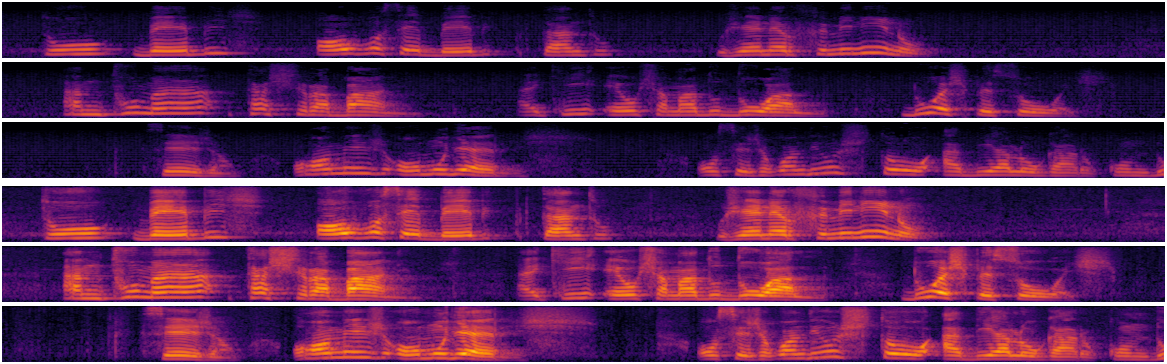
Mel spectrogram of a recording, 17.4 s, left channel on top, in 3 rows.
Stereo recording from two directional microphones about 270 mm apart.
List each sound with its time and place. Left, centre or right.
0.2 s a sound: centre
0.7 s speech: centre
6.0 s a woman's voice: centre
12.4 s speech: centre
12.7 s a sound: centre
13.2 s a woman's voice: centre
